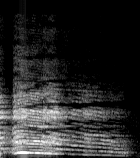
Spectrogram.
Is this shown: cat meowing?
no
